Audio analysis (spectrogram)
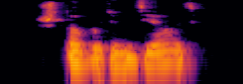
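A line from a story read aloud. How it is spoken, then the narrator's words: Quiet, hoarse sleepy question. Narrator (Russian): Так же тихо спросил он, хрипловатым после сна голосом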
